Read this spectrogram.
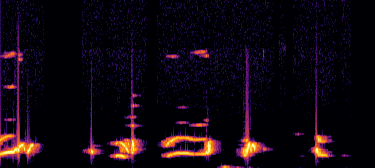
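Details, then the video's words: LeConte's thrasher singing a few varied phrases: a rising slurred whistle, short chips, and a long sweeping whistled note, separated by brief pauses. "LeConte's Thrasher Song! LeConte's Thrasher Call - Cuitlacoche Pálido Canto"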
